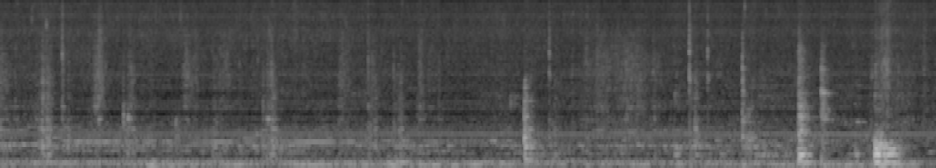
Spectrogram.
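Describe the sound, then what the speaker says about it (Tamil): Tamarind sautéing in a pan for spicy kara chutney, a steady close sizzle with scattered scraping stir strokes and a few louder clatters near the end, no talking. "புளி ஒரு சின்ன உருண்டை சேர்த்துக்குவோம். நல்லா வதக்கலாம்."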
